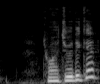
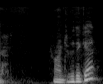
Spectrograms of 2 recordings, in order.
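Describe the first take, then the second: First: "Do you wanna do it again?" asked much higher and louder, thrilled; excited. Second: Said in the usual way. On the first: Real, not acted. Owner urging chick to fly again, high and excited. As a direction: urge the chick on with a high, loud, eager "again". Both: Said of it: "I know you can hear the excitement in my voice".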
